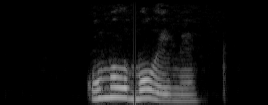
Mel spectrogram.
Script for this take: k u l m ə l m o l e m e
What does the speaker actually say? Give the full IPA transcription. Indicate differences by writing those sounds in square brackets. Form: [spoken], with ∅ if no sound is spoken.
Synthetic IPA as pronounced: k u [∅] m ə l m o l e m e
